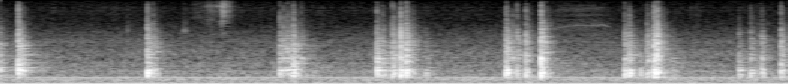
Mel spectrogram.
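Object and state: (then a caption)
Synthetic-head frame drum. A round, hollow Remo frame drum with a synthetic head is tapped with long gold metal finger claws, giving short, dry, clicky taps at an uneven pace, some single and some in quick pairs or clusters. Each tap dies away almost at once, over a steady low hum.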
